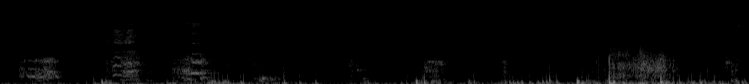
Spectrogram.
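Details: Two-month-old English Bulldog puppy Lana cries because she wants to get up on the sofa: short, noisy whining bursts, about six in under eight seconds, with snuffly breathing between them.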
